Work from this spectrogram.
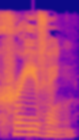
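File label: "craving", US English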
